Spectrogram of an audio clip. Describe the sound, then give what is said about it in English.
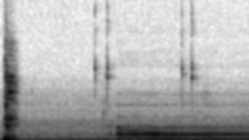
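A few faint computer mouse clicks, quick and in pairs, as someone clicks around on maps, with a soft thump at the start and a steady low hum running through the second half. No one speaks. “are you clicking around at maps?”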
